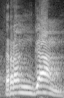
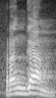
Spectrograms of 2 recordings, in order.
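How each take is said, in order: The two takes are said the same way.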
